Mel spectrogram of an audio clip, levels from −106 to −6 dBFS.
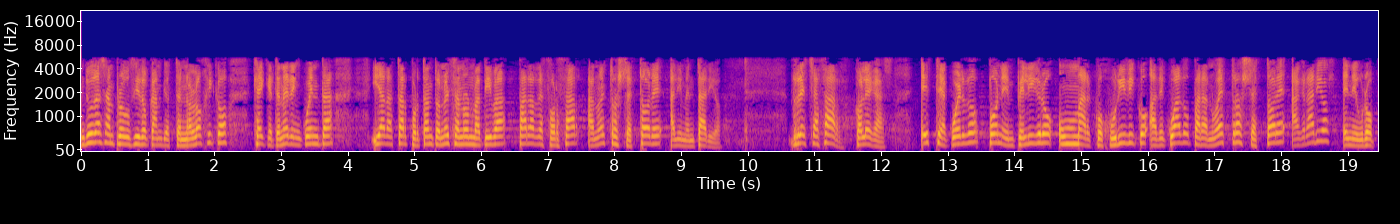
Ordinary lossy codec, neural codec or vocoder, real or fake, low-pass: none; none; real; 5.4 kHz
